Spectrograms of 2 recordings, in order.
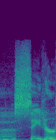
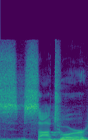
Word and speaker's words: Sator: This is the Sater Square. My high school Latin teacher would be upset with my pronunciation. I think I'm supposed to pronounce this Sator Square.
